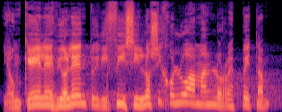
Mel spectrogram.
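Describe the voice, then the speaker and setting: A man preaching a sermon, telling a story dramatically and rising loudly at its peaks. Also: sits high, lively intonation, a little fast. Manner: dramatic, swells loudly when quoting the son. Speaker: pastor. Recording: long hall reverb.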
